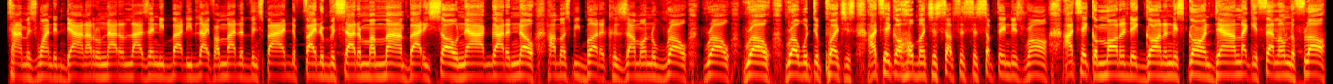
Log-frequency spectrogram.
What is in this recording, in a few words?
rap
